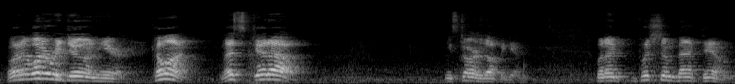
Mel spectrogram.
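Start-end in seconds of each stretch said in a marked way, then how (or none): 0.0-3.1 louder and higher, a confused father pushing to get out of bed; agitated urge to leave. Acted. Delirious father in hospital bed urges his son to go, agitated. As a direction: blurt it out, restless and disoriented.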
